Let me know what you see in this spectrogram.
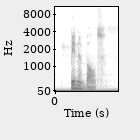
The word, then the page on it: binnenband: [ˈbɪnənˌbɑnt]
